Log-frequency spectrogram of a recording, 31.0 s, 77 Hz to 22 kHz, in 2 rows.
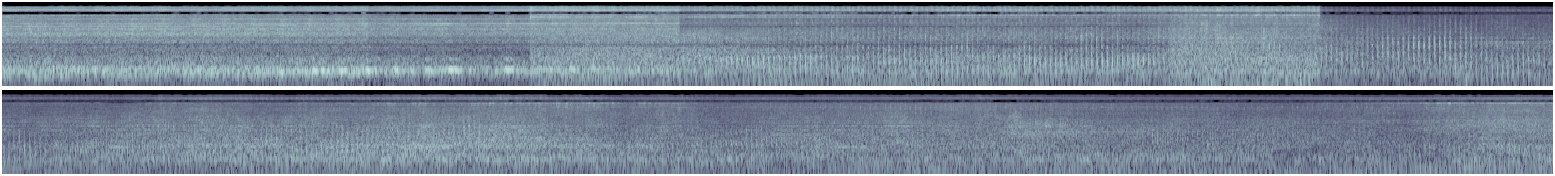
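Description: Airbus Helicopters EC130's Safran turboshaft engine and rotors running on the pad, then the helicopter lifting into a low hover and flying away. The sound changes abruptly a few times where the footage is cut, and it turns from a strong low hum into a broader rushing noise in the second half.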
